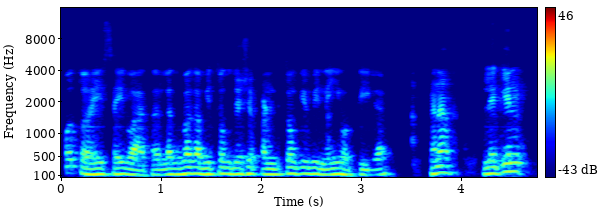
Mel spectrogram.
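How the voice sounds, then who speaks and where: A man teaching a Vedic ritual class, explaining rites and chanting mantras slowly, syllable by syllable, and often asking his students if they follow. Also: mid-range voice, steady tone, phone-quality sound. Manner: often checks with students, asking "all right?".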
